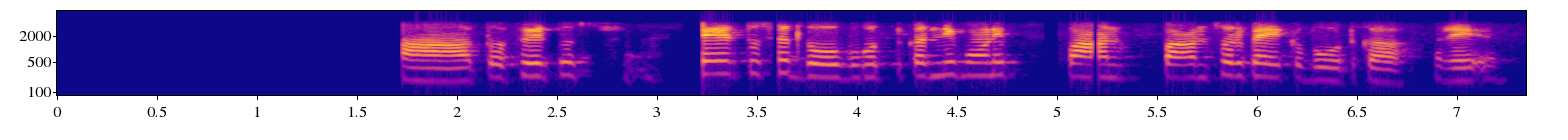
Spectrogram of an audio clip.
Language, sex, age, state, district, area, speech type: Dogri, female, 30-45, Jammu and Kashmir, Samba, rural, conversation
